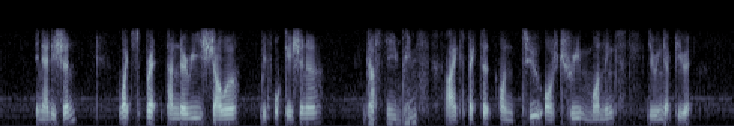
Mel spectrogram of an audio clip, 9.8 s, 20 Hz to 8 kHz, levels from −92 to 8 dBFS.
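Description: From 4.92 to 5.56 s, AMR bit errors corrupt the less protected bits of what sounds like every 20 ms frame in that stretch, roughly 15 percent of them flipped. Misplaced excitation pulses and wrong fine pitch, gain and spectral values turn the narrowband speech hoarse, scratchy and gargly, though pitch and level roughly hold.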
